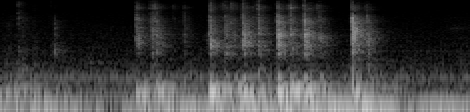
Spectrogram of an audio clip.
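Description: Typing on a computer keyboard: a quick run of about ten keystrokes, starting about two-thirds of a second in and lasting about a second.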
